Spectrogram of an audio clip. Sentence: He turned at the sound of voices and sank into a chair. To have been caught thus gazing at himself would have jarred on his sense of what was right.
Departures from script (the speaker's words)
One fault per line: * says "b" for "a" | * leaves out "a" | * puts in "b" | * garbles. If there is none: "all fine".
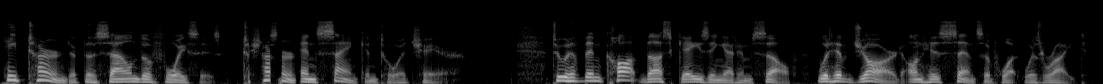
* garbles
